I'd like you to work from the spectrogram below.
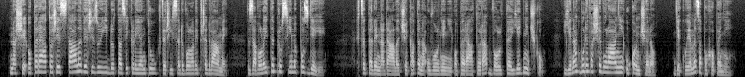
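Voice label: Female Czech IVR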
